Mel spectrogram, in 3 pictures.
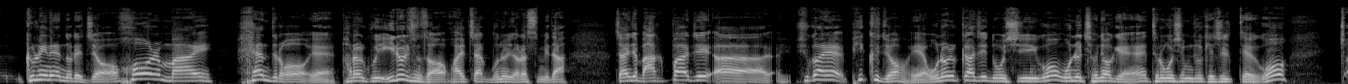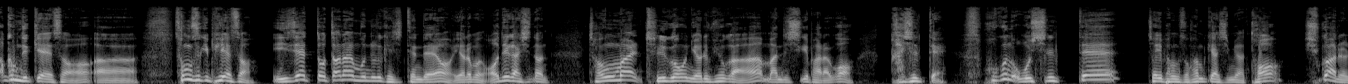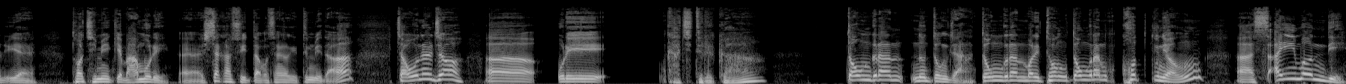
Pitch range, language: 115-185 Hz, Korean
